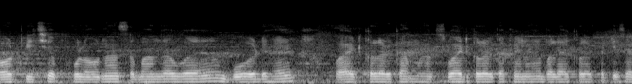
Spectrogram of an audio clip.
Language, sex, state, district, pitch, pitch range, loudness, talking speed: Hindi, male, Odisha, Khordha, 125 Hz, 120-125 Hz, -16 LUFS, 220 wpm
